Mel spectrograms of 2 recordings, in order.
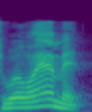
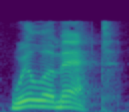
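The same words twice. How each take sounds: First: The word ends rhyming with 'damn it'. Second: The word does not rhyme with 'damn it'. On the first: The speaker calls it right. "It's Willamette, damn it" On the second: The speaker calls it wrong. "even though it looks like you might want to uh, pronounce it as Willamette, which I'm sure I did first"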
